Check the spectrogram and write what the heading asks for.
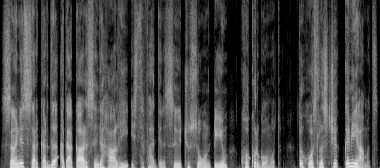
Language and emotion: Kashmiri, sad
